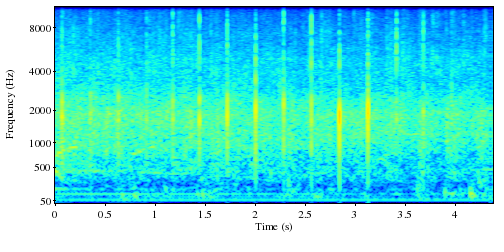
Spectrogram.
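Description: An audience applauding steadily for children who led worship singing, dozens of hands clapping together, with a few sharper claps standing out in a loose rhythm above the dense wash of sound.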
